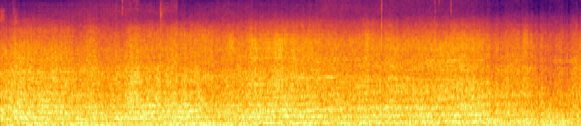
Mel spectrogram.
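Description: Airplane flying overhead: a loud, steady engine rumble.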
